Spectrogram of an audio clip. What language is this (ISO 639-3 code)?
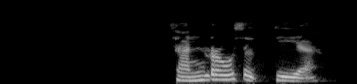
tha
